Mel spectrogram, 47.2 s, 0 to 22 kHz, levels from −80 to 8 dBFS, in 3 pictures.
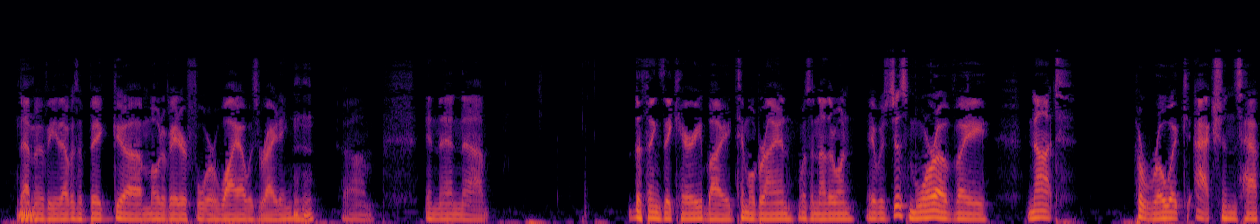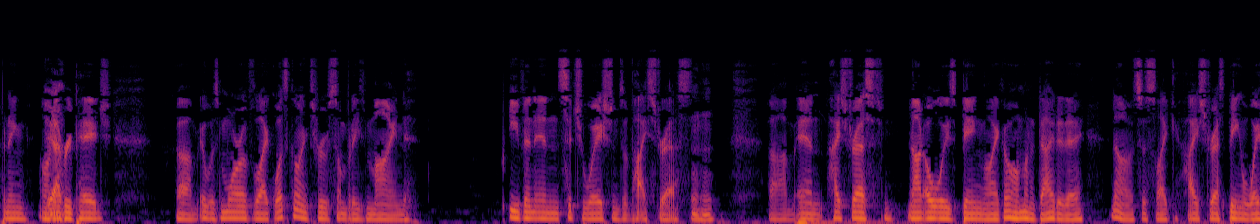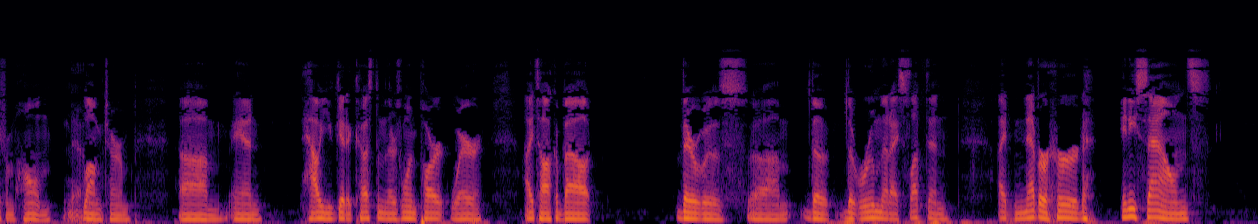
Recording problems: garbled, watery; badly; nothing above 7.5 kHz

